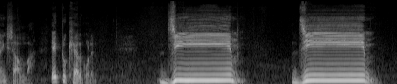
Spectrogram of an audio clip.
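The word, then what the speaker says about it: ج: জিম কিন্তু শক্ত হবে। এই যে আমরা পড়ি না আউযু বিল্লাহি মিনাশ শাইতানির রাজিম, রাজিম শক্ত। রাজিম যদি কেউ পড়ি সেটাও ভুল উচ্চারণ, জিমকে জিমের উচ্চারণটাই করতে হবে।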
